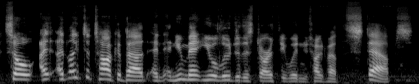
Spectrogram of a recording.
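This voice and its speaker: Bright-voiced male interview host. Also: sits high, animated, low-quality recording. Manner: measured, halting questions with fillers. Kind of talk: conversational interview.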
